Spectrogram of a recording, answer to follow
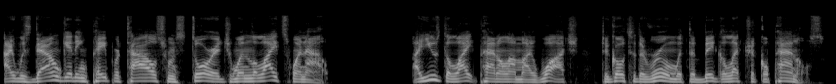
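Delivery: high, quacking nasal voice. A narrator's reading. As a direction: honk it through the nose like a duck. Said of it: "saying in that nasal quacking voice".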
